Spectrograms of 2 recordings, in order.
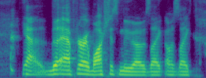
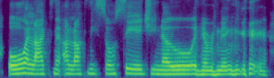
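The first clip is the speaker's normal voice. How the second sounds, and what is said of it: Put-on Cockney British accent. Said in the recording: “I don't know if this is a Cockney accent or not.”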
